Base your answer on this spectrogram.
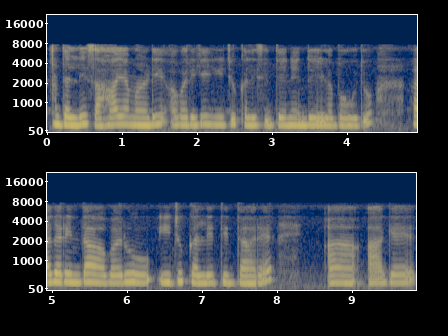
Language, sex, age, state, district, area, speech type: Kannada, female, 18-30, Karnataka, Tumkur, urban, spontaneous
